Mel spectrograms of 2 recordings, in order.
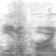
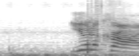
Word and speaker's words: Unicron: and a comic geek i don't like earth unicorn namely because uh you can't do giant robots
